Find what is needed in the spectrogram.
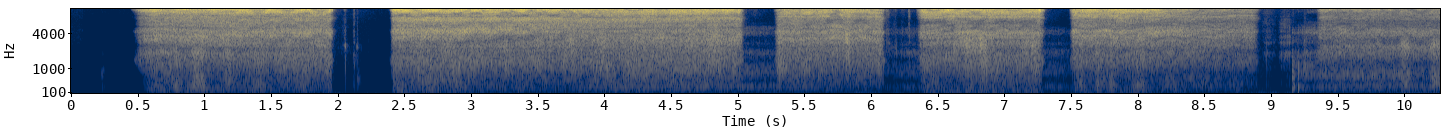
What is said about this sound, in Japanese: ですが、こちらのスプレーは前のよりも希釈度が高い薄いものを使ってます。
